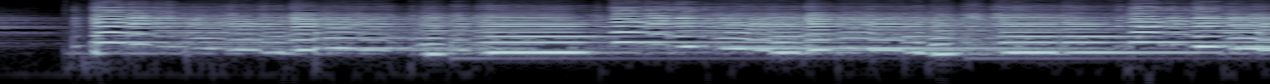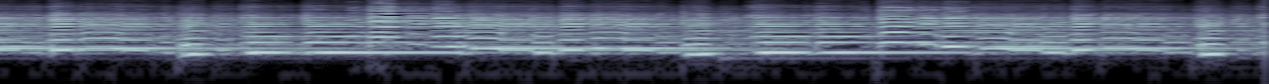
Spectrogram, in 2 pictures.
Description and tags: Mournful fiddle
Just a sad mournful violin sound, might be good as background music for a sad scene
cry, fiddle, sad, strings, violin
